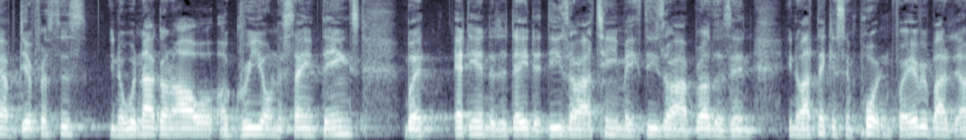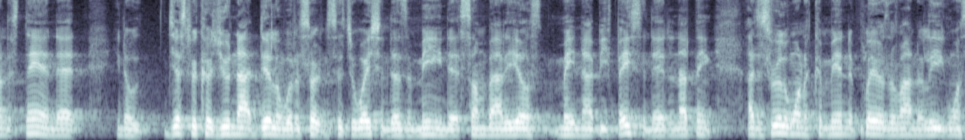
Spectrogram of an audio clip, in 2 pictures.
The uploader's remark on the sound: Recorded at the NFL Walter Payton Man of the Year Reception at Super Bowl LII in Minneapolis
